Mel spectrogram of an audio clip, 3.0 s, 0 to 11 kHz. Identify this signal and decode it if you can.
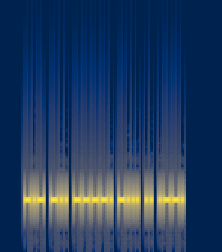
Morse code, heard as a keyed tone, about 40 wpm, 700 Hz. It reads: KD9BIP
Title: USA Call Signs - 6 Characters - 6x Character Spacing - 40wpm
